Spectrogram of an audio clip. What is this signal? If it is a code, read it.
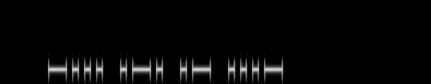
Morse code, heard as a keyed tone, about 20 wpm, 700 Hz. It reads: BRAV
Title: Build A Word - 1 Letter At A Time - 5-Letter Words - 20wpm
